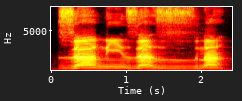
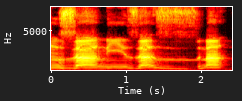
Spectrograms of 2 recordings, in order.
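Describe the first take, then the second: Both takes have the same delivery.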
